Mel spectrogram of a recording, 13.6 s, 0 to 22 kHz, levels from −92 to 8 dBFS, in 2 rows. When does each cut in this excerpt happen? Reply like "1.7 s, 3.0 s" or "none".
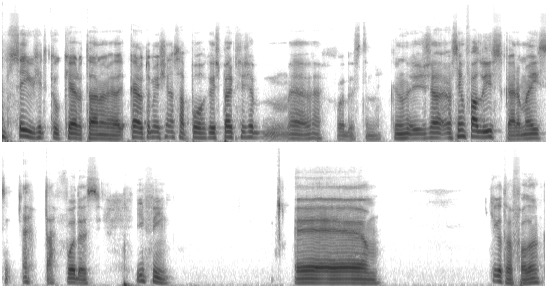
2.9 s, 4.8 s, 7.2 s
